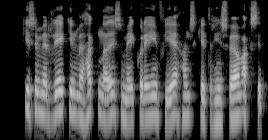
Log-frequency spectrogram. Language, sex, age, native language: Icelandic, male, 40-49, Icelandic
